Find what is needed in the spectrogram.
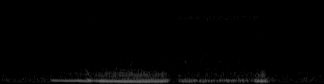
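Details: Sleeper snoring: a low, rattling snore on inhalation, two drawn-out breaths in quiet surroundings; ordinary snoring.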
